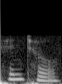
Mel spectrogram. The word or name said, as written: pinto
